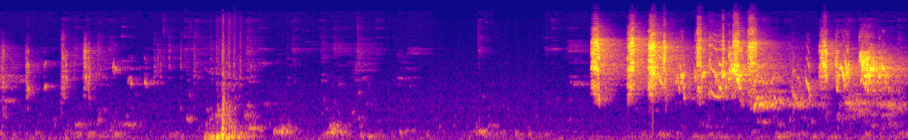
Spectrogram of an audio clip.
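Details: Happy budgerigar: quiet, scattered soft sounds and a low thump, then a loud stretch of fast, scratchy warbling chatter and squawks for the final three seconds.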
